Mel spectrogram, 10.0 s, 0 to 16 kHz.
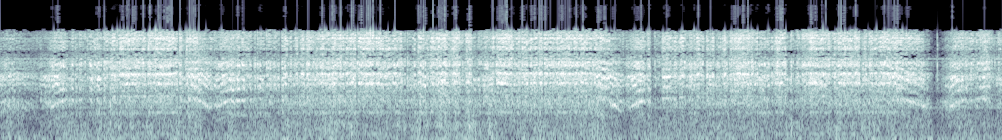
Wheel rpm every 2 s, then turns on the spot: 90, 140, 160, 140, 100.
none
